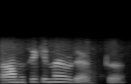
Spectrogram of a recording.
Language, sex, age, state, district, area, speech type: Malayalam, female, 18-30, Kerala, Idukki, rural, conversation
